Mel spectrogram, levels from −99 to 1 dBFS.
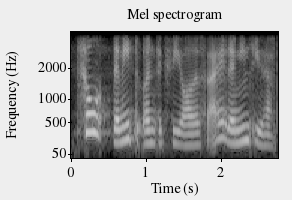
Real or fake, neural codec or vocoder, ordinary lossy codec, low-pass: fake; codec, 16 kHz in and 24 kHz out, 0.9 kbps, LongCat-Audio-Codec, four codebook decoder; none; 3.6 kHz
